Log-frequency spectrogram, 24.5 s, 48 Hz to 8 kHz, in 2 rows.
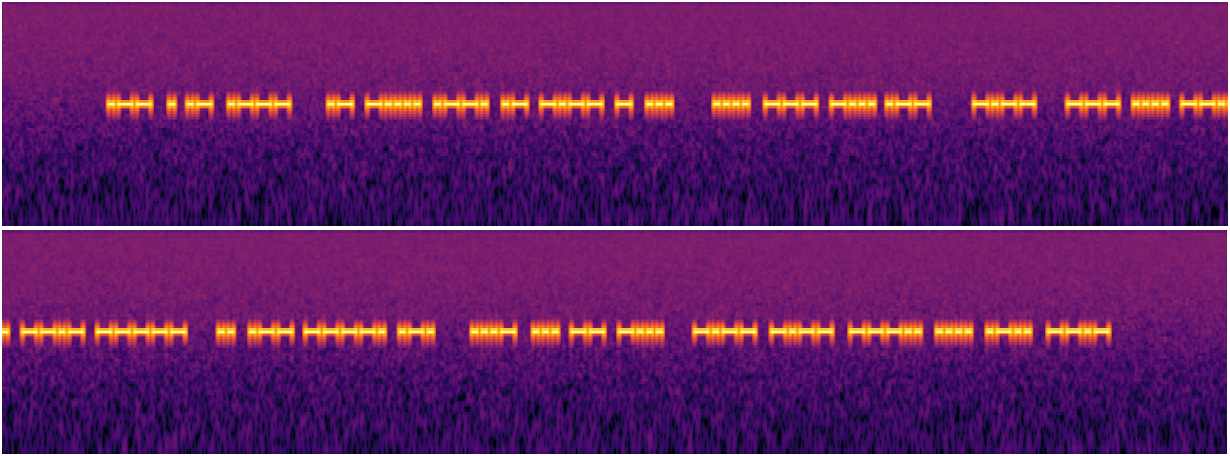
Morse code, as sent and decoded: .-- . .- .--- / .- -.... .--. .- -.-- - ... / .... --- -... .-- / -.-- / --- .... --.. --.- ----- / .. .-- ----. .-. / ...- ... -- -... / -.-- -.-- ---.. .... .-.. --.-
WEAJ A6PAYTS HOBW Y OHZQ0 IW9R VSMB YY8HLQ

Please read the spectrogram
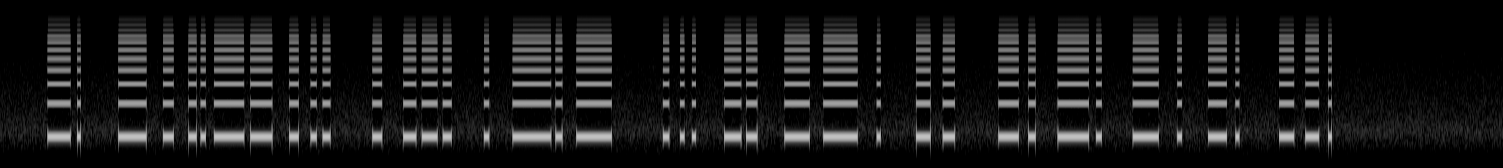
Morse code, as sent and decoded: none

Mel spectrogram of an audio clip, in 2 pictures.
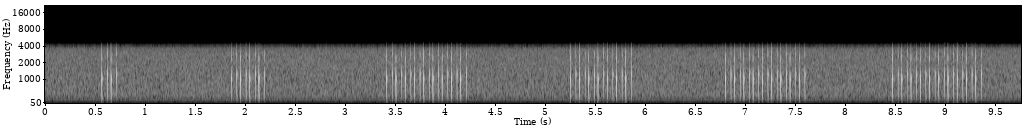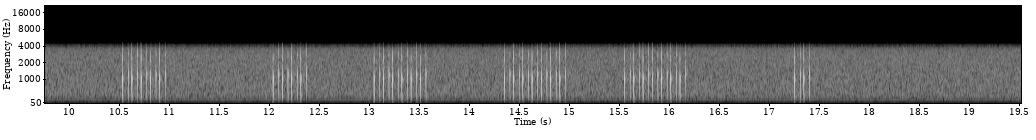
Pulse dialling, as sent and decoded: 2 / 4 / 9 / 7 / 9 / 10 / 5 / 4 / 6 / 7 / 7 / 2
2 4 9 7 9 0 5 4 6 7 7 2

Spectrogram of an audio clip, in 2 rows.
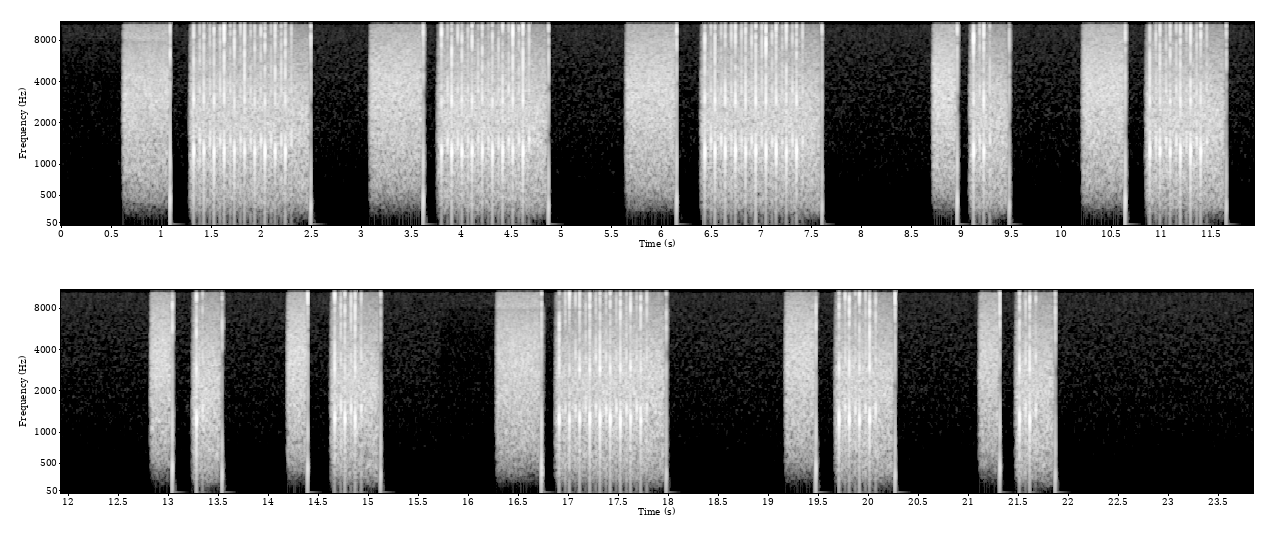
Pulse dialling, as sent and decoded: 10 / 9 / 10 / 2 / 6 / 1 / 3 / 9 / 4 / 2
0 9 0 2 6 1 3 9 4 2

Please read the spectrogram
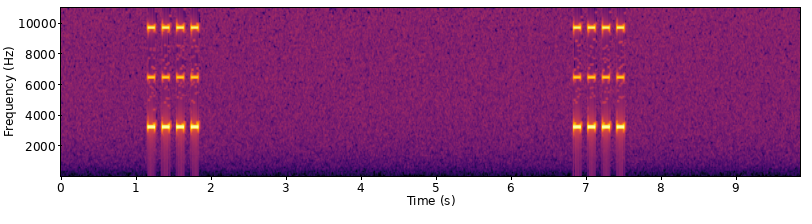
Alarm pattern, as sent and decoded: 4 beeps and a pause
temporal four

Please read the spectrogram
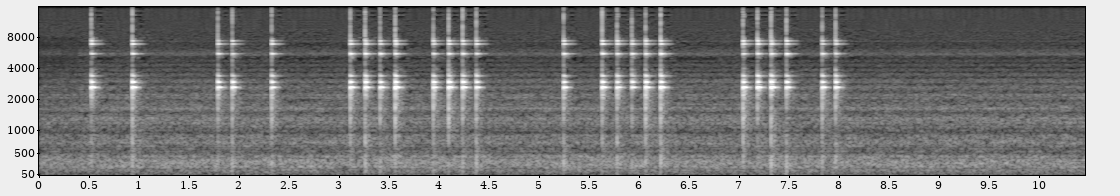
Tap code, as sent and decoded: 1-1 2-1 4-4 1-5 4-2
AFTER

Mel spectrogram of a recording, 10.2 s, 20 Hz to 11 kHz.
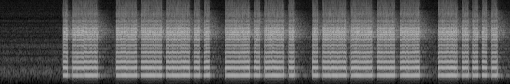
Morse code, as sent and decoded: .- ---.. -.-. .---- -....
A8C16

